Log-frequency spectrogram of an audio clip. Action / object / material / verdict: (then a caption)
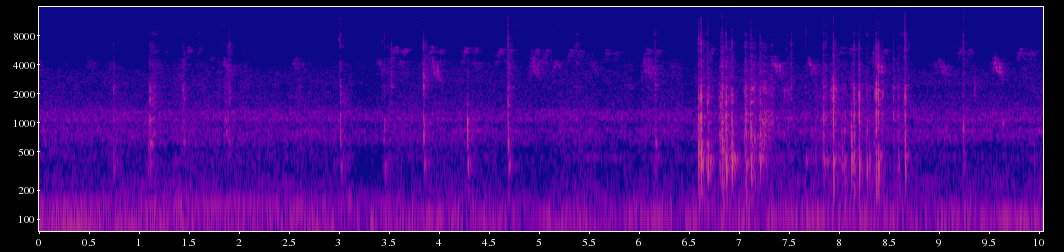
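tap / plastic alcohol bottle / plastic / none. A hand-held Equate 70% isopropyl alcohol plastic bottle is tapped with a fingernail on the label and near the cap, giving light, quick clicks over a steady low rumble. The taps come sparse and irregular at first, then cluster into a denser, louder burst partway through before thinning out again.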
